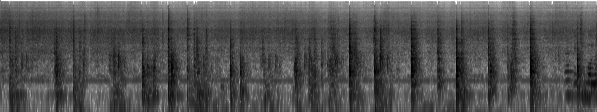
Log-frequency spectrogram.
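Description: Spices and turmeric with onion are stirred and sautéed for a stingray curry, a sizzling hiss broken by repeated sharp spatula scrapes and knocks against the pan at an irregular, quickening rhythm.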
